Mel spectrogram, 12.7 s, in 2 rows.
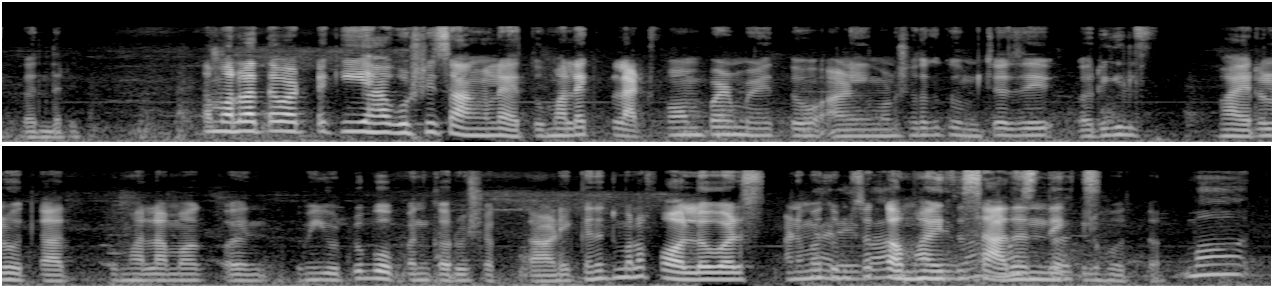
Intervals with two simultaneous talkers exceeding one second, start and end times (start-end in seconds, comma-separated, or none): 10.5-11.7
